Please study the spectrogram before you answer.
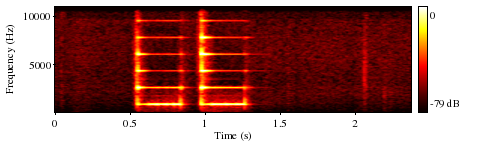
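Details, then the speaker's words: Lenovo ThinkPad L13 Yoga with intermittent booting, at power-on: two short, even mid-pitched beeps about half a second apart, a critical low battery warning; battery needs charging, laptop otherwise working. "Critical low battery. So the battery needs charging on that now at the moment, but it is actually working at the moment."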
